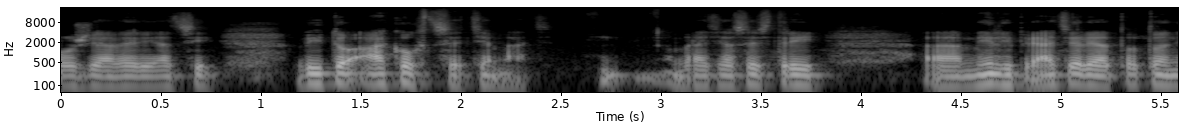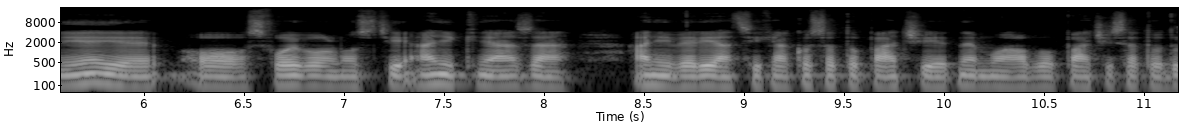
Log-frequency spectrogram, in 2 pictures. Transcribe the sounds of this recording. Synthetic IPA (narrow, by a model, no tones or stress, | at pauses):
ɔʒɪaʋɛɾɪat͡siʋit̪ɔ̰ʔakɔxt͡sɛ̰cɛma̰c | bɾacɪasɛst̪ɾi | miliːpɾɪa̰cɛʎɪat̪ɔt̪ɔɲɪɛjɛɔsʋɔjʋɔlnɔsciʔaɲikɲaza | a̰ɲiʋɛɾɪat͡siɣakɔsat̪ɔpaːt͡ʃijɛd̪nɛːmualɛbɔpaːt͡ʃisat̪ɔd̪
